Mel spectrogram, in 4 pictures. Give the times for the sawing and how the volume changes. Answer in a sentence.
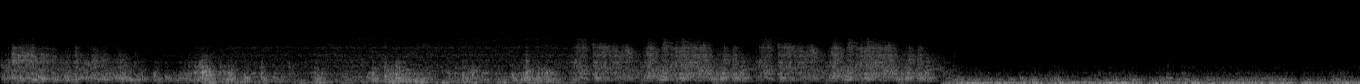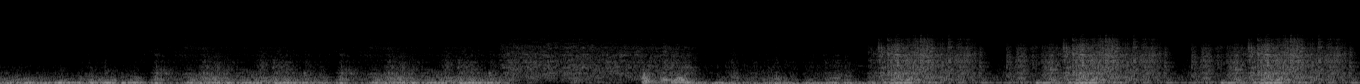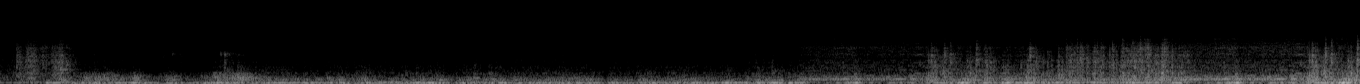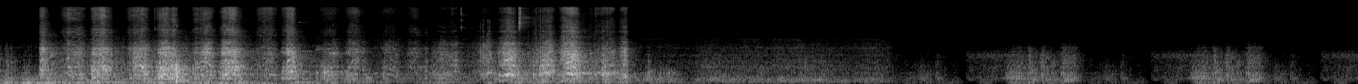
You can hear the sawing from 41.1 to 47.1 s, getting quieter then louder.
